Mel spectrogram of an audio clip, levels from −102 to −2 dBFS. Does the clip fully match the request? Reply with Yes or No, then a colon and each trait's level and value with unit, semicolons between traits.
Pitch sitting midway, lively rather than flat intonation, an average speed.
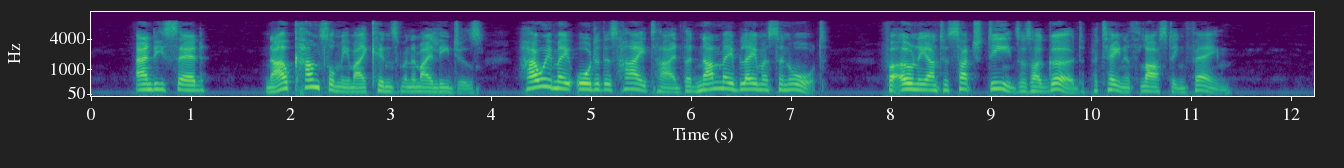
Yes: medium, 165 Hz; wide, 7.3 semitones; average, 170 wpm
